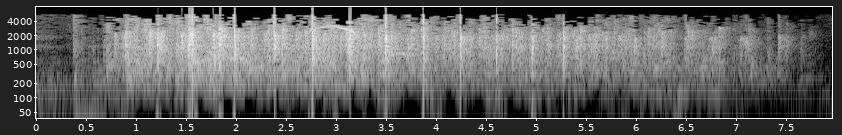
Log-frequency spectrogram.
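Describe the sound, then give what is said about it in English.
A crowd bursts into applause welcoming the evening's speaker, many hands clapping in a dense, steady patter for several seconds before gradually thinning out and fading at the end. “Please help me welcome our speaker tonight”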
